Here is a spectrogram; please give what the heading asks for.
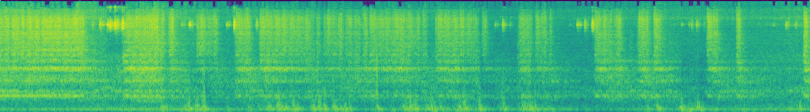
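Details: AC outdoor unit running: high thin screech over an uneven low rumble, suspected fan motor; noise persists after greasing the bearing, owner asks whether a new motor is needed.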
